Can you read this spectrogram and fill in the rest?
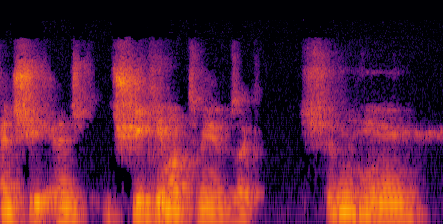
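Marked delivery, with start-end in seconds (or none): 2.2-3.2 imitated, acted-out creepy way of speaking. Recalling what the script supervisor came up and said, imitating a creepy delivery. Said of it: "even the way she said it was so creepy".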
